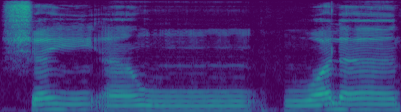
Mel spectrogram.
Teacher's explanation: حمزہ کے تنوین کو آگے واو کے ساتھ ملانا ہے، واو کے اوپر تشدید زور دیں گے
